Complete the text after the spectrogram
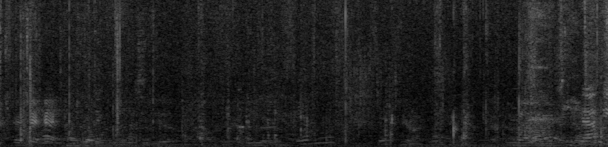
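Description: Young boys talk and call out excitedly outdoors.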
